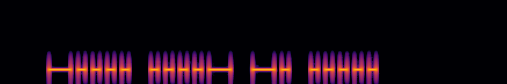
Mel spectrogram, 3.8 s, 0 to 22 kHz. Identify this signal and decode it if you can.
Morse code, heard as a keyed tone, about 22 wpm, 700 Hz. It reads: 64N5
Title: Common Cut Numbers - 4-Digit 22wpm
